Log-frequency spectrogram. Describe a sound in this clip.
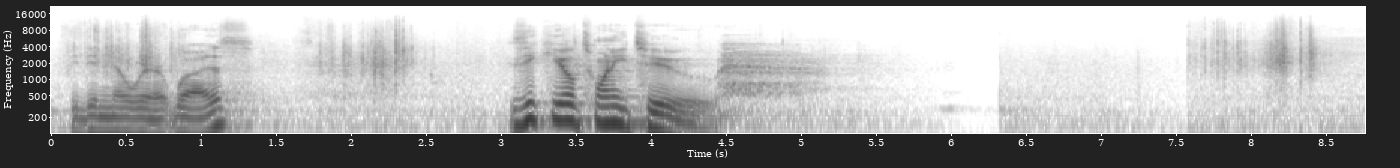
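An older man reads aloud calmly through a microphone in an echoing room.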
